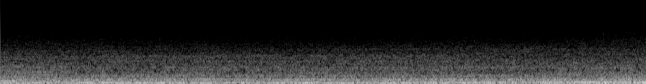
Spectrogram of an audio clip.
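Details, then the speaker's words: Ford truck after rear differential bearing repair, road test accelerating and coasting: steady low rumble from big knobby tires, no axle whine or howl — quiet rear axle, normal tire noise. "nothing both accelerating and coasting that's awesome just entire noise got big knobby tires on here that's it"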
